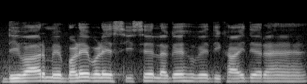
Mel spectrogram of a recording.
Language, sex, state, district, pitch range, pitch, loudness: Hindi, male, Jharkhand, Palamu, 145-155 Hz, 150 Hz, -15 LUFS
